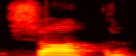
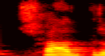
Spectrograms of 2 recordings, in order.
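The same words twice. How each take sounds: First: छात्र said as "shaatr"; sh in place of chh in छात्र; wrong sh sound. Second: छात्र said as "chhaatr"; correct chh sound. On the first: Teacher showing pupils the error, छात्र as "shaatr". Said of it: "छात्र नहीं बच्चों". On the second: Teacher correcting pupils, छात्र with clear chh. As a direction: start छात्र on an aspirated chh. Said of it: "छात्र होता है". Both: Shown as a demonstration.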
